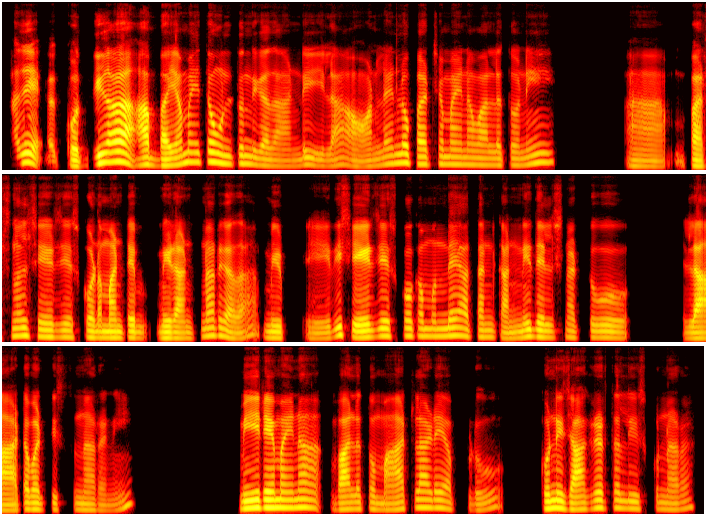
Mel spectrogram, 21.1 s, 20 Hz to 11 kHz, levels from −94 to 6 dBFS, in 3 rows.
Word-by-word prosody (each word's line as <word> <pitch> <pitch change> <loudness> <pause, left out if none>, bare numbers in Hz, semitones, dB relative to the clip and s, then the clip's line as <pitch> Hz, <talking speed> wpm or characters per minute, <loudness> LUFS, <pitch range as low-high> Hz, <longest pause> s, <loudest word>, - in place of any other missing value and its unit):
అదే, 180 +1 +4 0.4
కొద్దిగా 145 - +5 0.3
ఆ - - +10 0.2
భయమైతే 180 +10 +2
ఉంటుంది 155 -2 -3
గదా 115 -2 -3
అండి. 115 +5 -7
ఇలా 110 +2 -5 0.3
ఆన్లైన్‍లో 145 +10 -2
పరిచయం 145 0 -2
అయిన 140 -1 -4
వాళ్ళతోని 130 +3 -5 1.0
ఆహ్, 105 -2 -5 0.3
పర్సనల్ 145 +8 +1
షేర్ 130 -2 0
జేసుకోవడం 120 -1 -2
అంటే, 115 +1 -1 0.3
మీరు 110 -1 +4
అంటున్నారు 145 +9 -3
గదా, 105 +1 -3 0.2
మీరు 115 -1 0 0.4
ఏది 110 +10 -2
షేర్ 125 0 +6
జేసుకోకముందే 145 0 -1
అతనికి 130 -4 -5
అన్నీ 115 +5 -2
తెలిసినట్టు 120 -1 -5 0.9
ఇలా 110 0 +5
ఆట 105 - -2
పట్టిస్తున్నారని. 115 -2 -6 1.2
మీరేమైనా 155 +2 +6 0.3
వాళ్ళతో 130 +1 +1 0.2
మాట్లాడే 155 +6 -1
అప్పుడు 110 -2 -13 0.6
కొన్ని 145 +1 +4
జాగ్రత్తలు 140 +4 0
తీసుకున్నారా? 130 0 -8
130 Hz, 105 wpm, -22 LUFS, 115-150 Hz, 1.2 s, ఆ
